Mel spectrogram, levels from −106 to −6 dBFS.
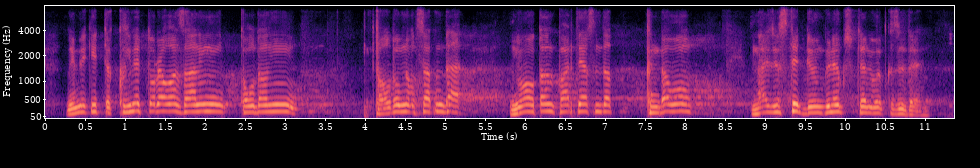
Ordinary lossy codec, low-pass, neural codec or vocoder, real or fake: Opus, 24 kbps; 7.2 kHz; codec, 24 kHz, 0.9 kbps, WavTokenizer, medium music audio release; fake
